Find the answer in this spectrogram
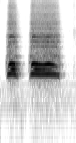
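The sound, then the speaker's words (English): A train whistle sound effect, cued for a cross-country train ride, blows in two loud blasts, a short toot followed by a longer held one, with a third blast just starting at the end; no talking. “You, Mom, are heading out on a cross-country train ride. Yes. Do you want to cue the sound effects over there?”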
